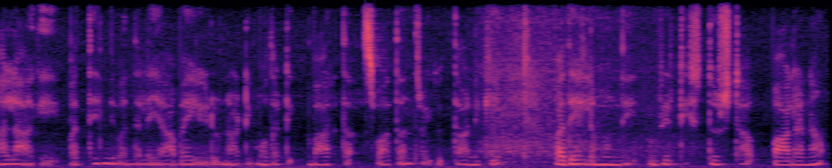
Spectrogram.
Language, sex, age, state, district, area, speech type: Telugu, female, 30-45, Andhra Pradesh, N T Rama Rao, rural, spontaneous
